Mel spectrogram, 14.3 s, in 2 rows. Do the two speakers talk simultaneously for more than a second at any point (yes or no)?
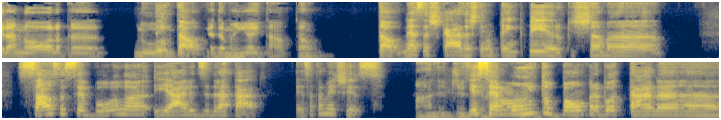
no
